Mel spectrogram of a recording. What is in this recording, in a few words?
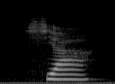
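"xia", chinese pinyin, first tone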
